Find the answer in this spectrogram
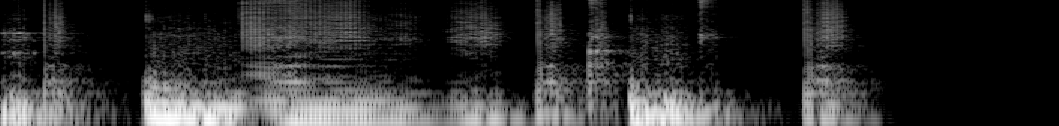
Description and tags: The sound of a stretched drum loop and synth patch recorded together and processed using granular synthesis.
